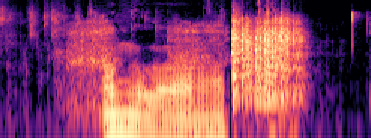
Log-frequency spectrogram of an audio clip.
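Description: Dice are rolled in a tabletop role-playing game, making a short, bright rattling clatter after a drawn-out vocal sound. A single faint click follows a moment later.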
